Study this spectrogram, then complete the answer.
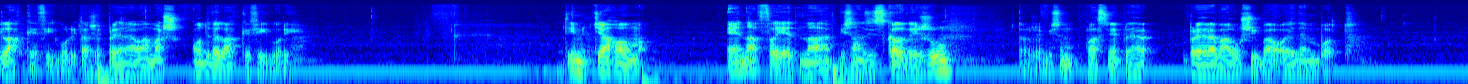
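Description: A middle-aged man speaks calmly and close to a microphone, in short bursts.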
